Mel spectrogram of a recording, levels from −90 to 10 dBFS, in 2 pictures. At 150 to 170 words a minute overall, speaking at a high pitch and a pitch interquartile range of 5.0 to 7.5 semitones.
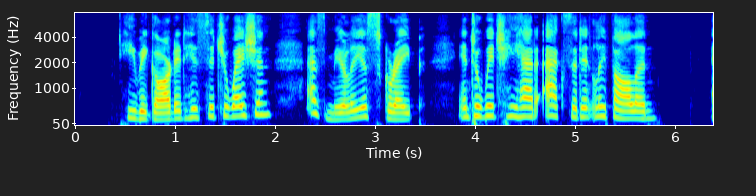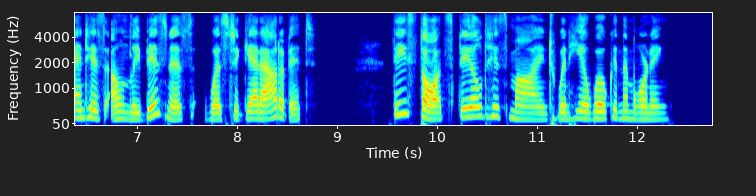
Yes: average, 165 wpm; high, 200 Hz; wide, 5.6 semitones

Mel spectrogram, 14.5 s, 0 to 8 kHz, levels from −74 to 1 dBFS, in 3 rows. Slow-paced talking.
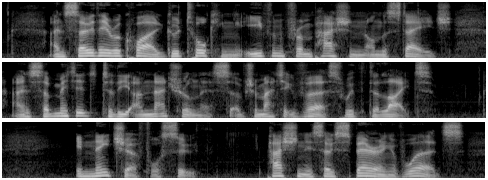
Yes: slow, 130 wpm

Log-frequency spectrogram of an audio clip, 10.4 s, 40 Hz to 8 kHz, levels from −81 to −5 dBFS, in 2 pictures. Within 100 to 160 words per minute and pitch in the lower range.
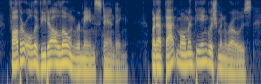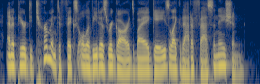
Yes: average, 150 wpm; low, 110 Hz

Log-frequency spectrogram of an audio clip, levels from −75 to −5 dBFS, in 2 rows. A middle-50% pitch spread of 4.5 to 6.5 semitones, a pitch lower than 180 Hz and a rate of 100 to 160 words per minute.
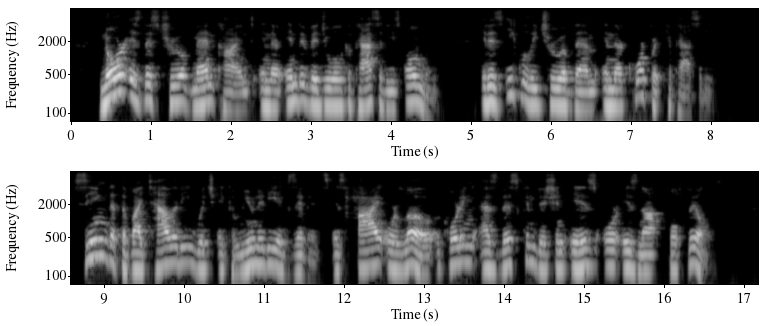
No: average, 3.3 semitones; medium, 140 Hz; average, 145 wpm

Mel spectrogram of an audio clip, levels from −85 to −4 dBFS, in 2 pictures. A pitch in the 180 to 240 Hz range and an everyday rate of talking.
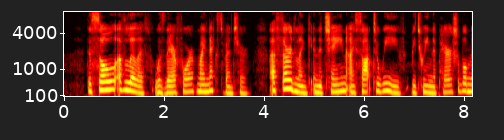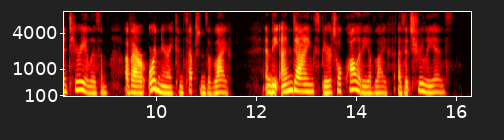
Yes: medium, 185 Hz; average, 145 wpm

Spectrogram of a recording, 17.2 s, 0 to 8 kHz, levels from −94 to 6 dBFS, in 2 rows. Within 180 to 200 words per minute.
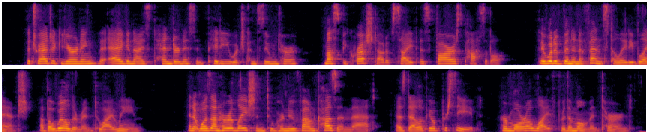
Yes: average, 195 wpm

